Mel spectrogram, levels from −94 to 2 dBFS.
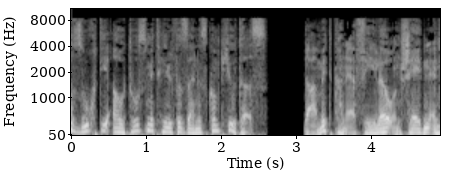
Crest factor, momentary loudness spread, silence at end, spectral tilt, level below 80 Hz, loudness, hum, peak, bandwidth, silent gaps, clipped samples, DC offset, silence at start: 16 dB; 8 LU; 0 s; -6.5 dB/octave; -28 dBFS; -18 LUFS; none; 0 dBFS; 8.8 kHz; 2.63-3.08 s; under 0.1%; under 0.1%; 0 s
